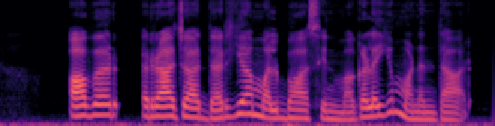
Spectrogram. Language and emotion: Tamil, neutral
